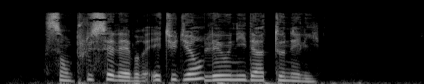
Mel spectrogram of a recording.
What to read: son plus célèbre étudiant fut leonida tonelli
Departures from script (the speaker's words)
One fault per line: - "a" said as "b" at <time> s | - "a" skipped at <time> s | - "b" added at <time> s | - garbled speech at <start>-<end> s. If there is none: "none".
- "fut" skipped at 2.0 s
